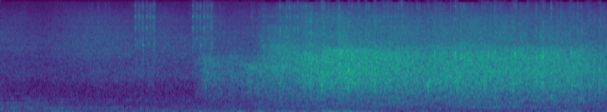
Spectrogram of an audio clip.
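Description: Audience applause that begins about two seconds in and grows louder, holding steady to the end.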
